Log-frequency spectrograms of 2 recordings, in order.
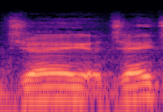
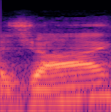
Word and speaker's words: Ajayi: game up there against them the first time, JG, is that it? Jay Ajayi. Ajayi? Okay, I mispronounced it.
